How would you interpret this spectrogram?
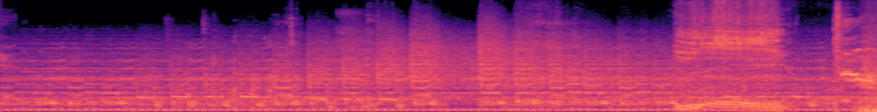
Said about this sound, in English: That was kind of a fart.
